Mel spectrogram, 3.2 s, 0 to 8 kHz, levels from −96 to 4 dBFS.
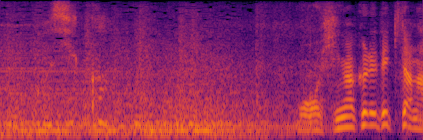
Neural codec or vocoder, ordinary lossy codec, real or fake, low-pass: none; none; real; none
